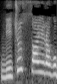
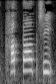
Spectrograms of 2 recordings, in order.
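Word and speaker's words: 二十歳: 읽는 방법이 달라집니다 자 얘는요 니주 사이라고 발음하지 않고요요요 숫자와요 사이에 해당되는 한문을 합체해서 핫다 라고 읽어 주셔야 돼요 다시 한번 더 스무살의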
